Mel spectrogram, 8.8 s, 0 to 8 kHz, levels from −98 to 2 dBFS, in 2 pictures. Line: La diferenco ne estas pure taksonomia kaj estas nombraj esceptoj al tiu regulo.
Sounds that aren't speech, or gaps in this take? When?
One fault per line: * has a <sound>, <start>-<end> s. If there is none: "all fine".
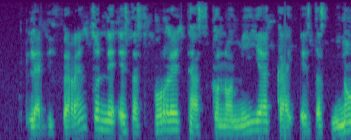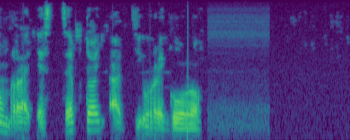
all fine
